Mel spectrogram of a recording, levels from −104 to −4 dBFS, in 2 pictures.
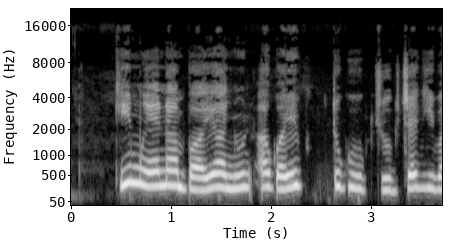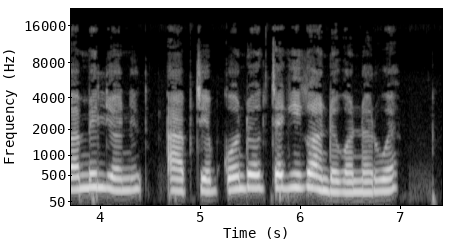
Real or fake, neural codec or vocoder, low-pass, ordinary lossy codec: real; none; 19.8 kHz; MP3, 64 kbps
